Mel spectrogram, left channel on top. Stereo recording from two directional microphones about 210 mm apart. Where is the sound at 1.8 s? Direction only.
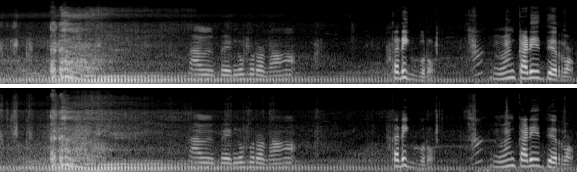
10° right (ahead or behind).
